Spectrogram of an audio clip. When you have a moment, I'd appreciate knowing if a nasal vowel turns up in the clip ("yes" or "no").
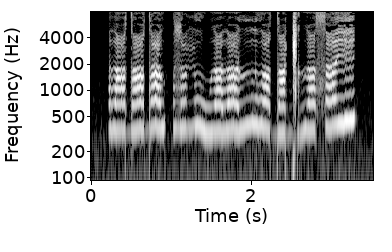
no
